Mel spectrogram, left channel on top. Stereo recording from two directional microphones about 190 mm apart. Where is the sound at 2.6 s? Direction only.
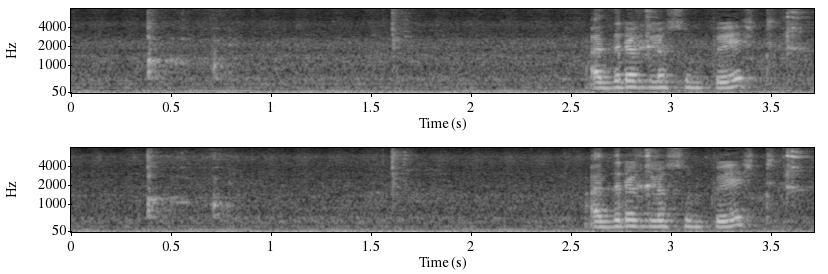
40° right (ahead or behind).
